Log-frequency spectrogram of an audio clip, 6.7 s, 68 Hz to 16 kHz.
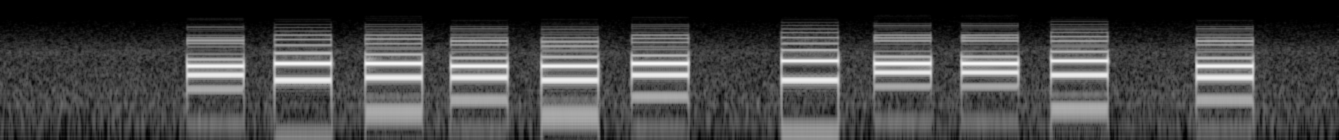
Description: DTMF, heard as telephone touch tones, dialled by hand, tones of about 280 ms. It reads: 725418 3009 4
